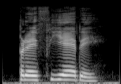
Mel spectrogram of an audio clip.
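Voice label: he prefers, spanish, female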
